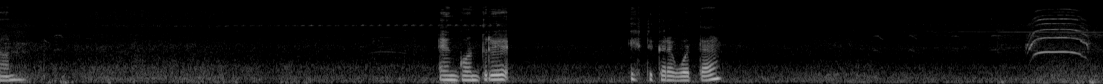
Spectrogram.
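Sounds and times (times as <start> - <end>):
high-pitched animal call: 10.2 - 11.0.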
